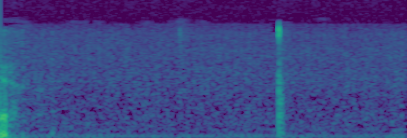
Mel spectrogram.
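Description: Near silence while the microphone is muted, broken by one faint click about a second and a half in.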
